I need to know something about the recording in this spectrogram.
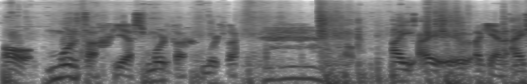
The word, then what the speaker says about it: Murtagh: Yes, Murtagh. I said, I have small brain, I'm a bad caster, I need to remind myself how the names are pronounced. I say Mortagh, and, Murtagh.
